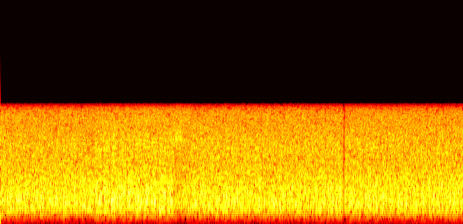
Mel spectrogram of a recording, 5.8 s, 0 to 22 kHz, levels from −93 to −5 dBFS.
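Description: A CD skip at 4.29 s: the player's laser jumped to another turn of the disc's spiral, so the speech mutes for about 20 ms, then resumes from a different point, jumping forward or back by one or more disc turns, over telephone-band audio.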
